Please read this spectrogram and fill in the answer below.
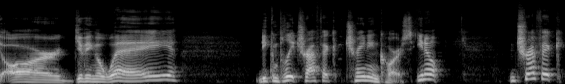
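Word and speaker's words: Traefik: it traffic trifec trific depending on what origin your language comes from you might pronounce the ae differently and they said it's like the e in aesthetics so it's not quite an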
